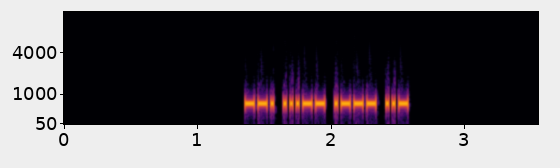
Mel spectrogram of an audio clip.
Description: Morse code, heard as a keyed tone, about 47 wpm, 700 Hz. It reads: G3JU
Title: DXCC-100 Call Signs - 4 Characters - Repeated 2x - 50wpm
